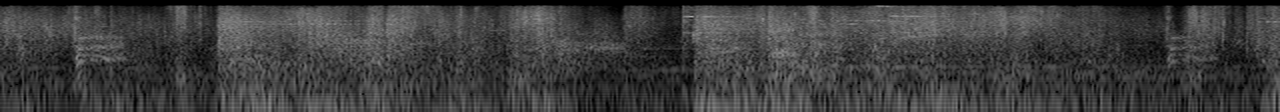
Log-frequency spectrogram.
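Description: Game combat effects whoosh and clash as characters fight.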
